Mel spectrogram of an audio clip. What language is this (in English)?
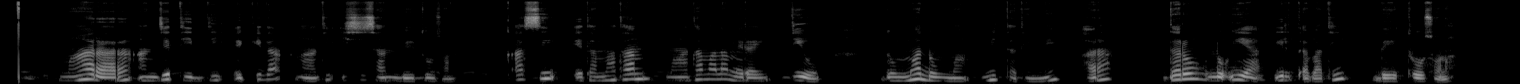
Wolaytta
